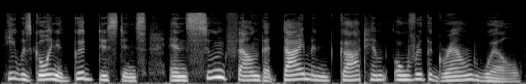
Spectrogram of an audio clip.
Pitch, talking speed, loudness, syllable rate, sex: 205 Hz, 195 wpm, -16 LUFS, 4.4 syllables/s, female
